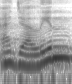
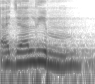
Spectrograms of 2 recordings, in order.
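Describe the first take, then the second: First: The word ends with a clear n sound. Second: The word ends with a nasal m sound. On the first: The speaker calls it wrong. "bukan ajalin" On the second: The speaker calls it right. "tapi ajalim"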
